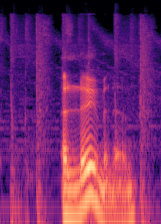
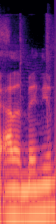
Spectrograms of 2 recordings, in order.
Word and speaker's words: aluminum: story short is that actually aluminum is the correct pronunciation um it's one of the few times where it's a case of the American pronunciation right but I believe that's the case because it's an American it's an American discovered material and why over here we say aluminium I don't know let's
